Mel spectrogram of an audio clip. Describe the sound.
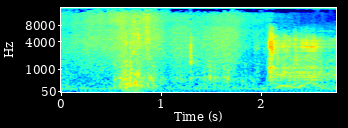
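The engine of a Wartburg car is started. A brief grinding crank sounds early on, then the motor catches near the end and turns into an uneven, wavering running drone.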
